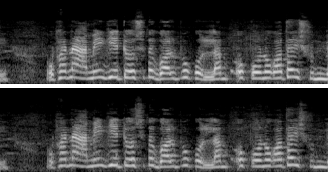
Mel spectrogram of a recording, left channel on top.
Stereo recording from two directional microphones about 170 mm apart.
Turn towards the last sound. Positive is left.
turn(degrees=20)  # may be behind; listen again after turning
